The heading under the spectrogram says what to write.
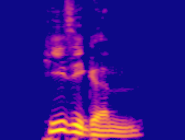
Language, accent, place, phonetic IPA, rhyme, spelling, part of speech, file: German, Germany, Berlin, [ˈhiːzɪɡəm], -iːzɪɡəm, hiesigem, adjective, De-hiesigem.ogg
- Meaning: strong dative masculine/neuter singular of hiesig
